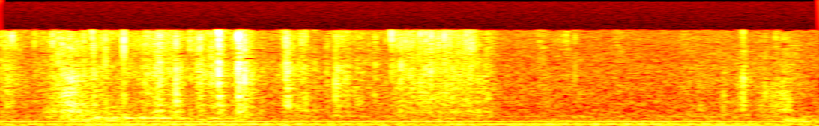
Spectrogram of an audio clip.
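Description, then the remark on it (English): Quick, scratchy squeaks of a Crayola colored marker dragged across a whiteboard as a lecturer writes up an example, a burst of short strokes that tapers into quieter scribbles over a steady low hum. “Let me actually put something up on the board here.”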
